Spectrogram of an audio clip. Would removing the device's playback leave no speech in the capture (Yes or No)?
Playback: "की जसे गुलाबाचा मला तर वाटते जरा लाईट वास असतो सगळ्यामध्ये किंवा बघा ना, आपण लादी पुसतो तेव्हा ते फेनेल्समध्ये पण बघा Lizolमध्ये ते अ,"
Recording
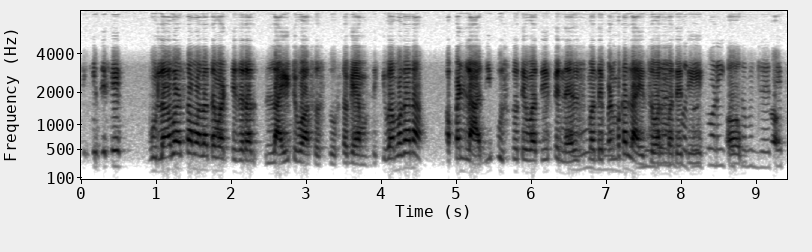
No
